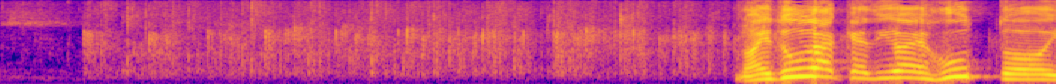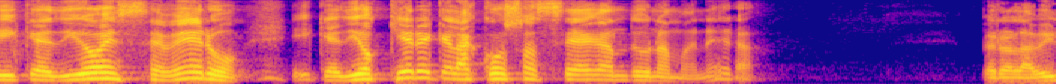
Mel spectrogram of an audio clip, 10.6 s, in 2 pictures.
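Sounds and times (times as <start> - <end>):
crowd applauding: 0.0 - 6.2
speech: 3.7 - 9.2, 10.2 - 10.5.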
